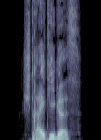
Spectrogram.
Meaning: strong/mixed nominative/accusative neuter singular of streitig
- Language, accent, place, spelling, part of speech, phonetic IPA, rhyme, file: German, Germany, Berlin, streitiges, adjective, [ˈʃtʁaɪ̯tɪɡəs], -aɪ̯tɪɡəs, De-streitiges.ogg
